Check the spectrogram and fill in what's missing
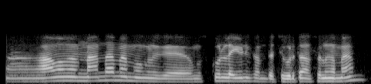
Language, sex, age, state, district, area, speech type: Tamil, male, 18-30, Tamil Nadu, Perambalur, rural, conversation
